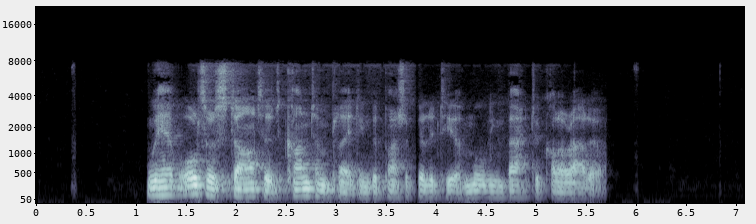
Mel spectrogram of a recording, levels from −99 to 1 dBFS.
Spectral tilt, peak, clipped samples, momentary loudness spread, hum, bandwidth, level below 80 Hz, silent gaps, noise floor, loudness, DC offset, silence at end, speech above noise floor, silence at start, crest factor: -5.5 dB/octave; -4 dBFS; under 0.1%; 11 LU; none; 8.2 kHz; -64 dBFS; none; -86 dBFS; -24 LUFS; under 0.1%; 1.4 s; 63 dB; 1.1 s; 20 dB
